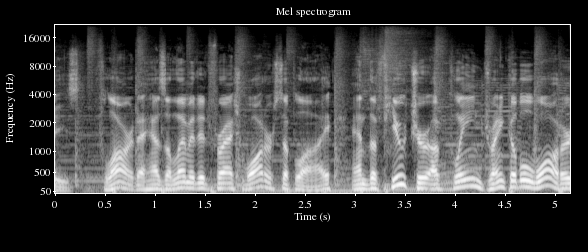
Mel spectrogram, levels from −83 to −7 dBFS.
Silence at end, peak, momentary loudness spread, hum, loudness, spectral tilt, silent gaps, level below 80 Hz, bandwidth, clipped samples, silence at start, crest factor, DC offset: 0 s; 0 dBFS; 5 LU; none; -14 LUFS; -5.5 dB/octave; none; -32 dBFS; over 20 kHz; under 0.1%; 0 s; 14 dB; under 0.1%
